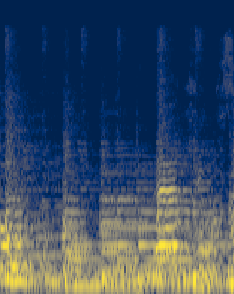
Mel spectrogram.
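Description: Live band playing a song: electric guitar, bass, piano and drums, with a sung line coming in near the end.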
